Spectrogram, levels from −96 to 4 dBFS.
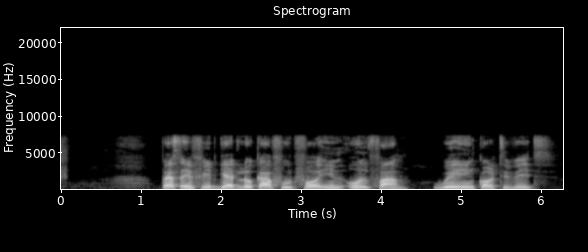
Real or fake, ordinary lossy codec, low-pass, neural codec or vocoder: fake; none; 7.2 kHz; vocoder, 44.1 kHz, 128 mel bands every 512 samples, BigVGAN v2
